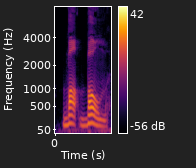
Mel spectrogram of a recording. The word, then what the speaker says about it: Bohm: Because when you look at an Alec Bohm, and I always say his name wrong. Let me make sure. Bohm.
